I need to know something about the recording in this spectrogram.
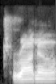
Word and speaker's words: Toronto: Dan from UCLA and Jen from the University of Toronto. I've recently been informed that Canadians pronounce Toronto without the second T.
